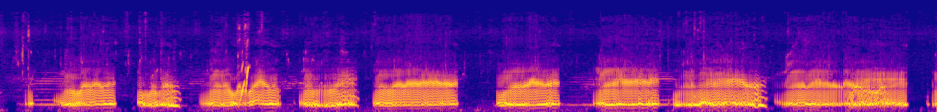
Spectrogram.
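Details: A frog in water sends out a steady run of deep, buzzy, droning calls, each about a second long, broken by brief pauses, with no other sounds standing out.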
